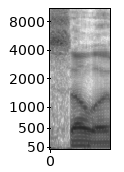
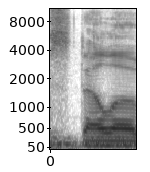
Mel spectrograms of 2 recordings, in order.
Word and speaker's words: Selah: was like, yeah, that's Sella in my head. So that's Yeah. how we went with it. Really? Yeah. Huh. Yeah, and a lot of people still pronounce it Stella, but it's just Sella.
